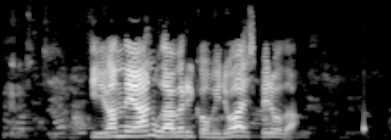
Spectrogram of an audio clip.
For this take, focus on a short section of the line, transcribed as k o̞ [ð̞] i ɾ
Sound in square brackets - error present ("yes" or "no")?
yes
